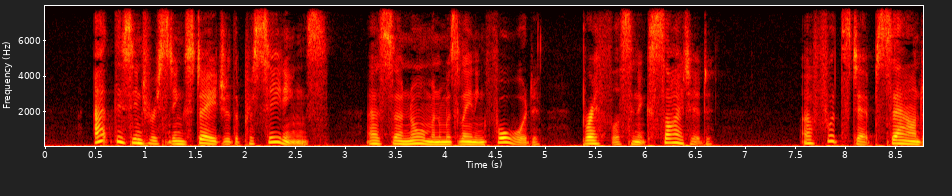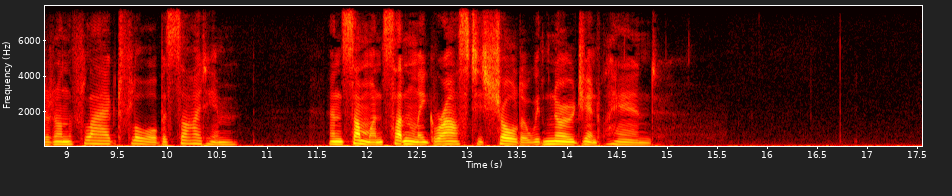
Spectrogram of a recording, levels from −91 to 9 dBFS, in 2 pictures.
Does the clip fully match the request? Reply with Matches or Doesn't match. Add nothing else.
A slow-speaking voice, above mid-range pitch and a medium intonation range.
Doesn't match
